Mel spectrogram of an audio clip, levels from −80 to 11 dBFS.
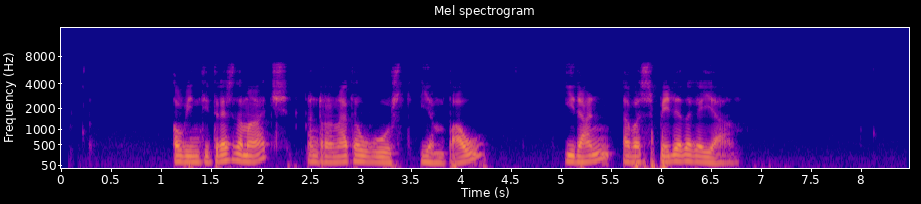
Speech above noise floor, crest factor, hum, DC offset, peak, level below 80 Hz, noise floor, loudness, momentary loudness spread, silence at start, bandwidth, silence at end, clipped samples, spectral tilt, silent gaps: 45 dB; 18 dB; none; under 0.1%; -6 dBFS; -40 dBFS; -66 dBFS; -22 LUFS; 9 LU; 1.15 s; 7 kHz; 1.7 s; under 0.1%; -8.5 dB/octave; none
